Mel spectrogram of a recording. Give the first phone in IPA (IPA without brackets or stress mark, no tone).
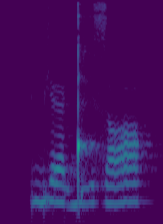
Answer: bʲ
